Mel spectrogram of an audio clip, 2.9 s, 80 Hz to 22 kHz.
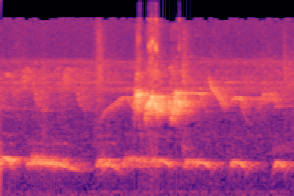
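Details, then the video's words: Spotted dove with a six-note call, 'hậu 3' ending. A clear phrase of low, husky coos, the first drawn out and the last short and clipped, with faint high twittering of other birds behind. "chim cu gáy 6 tiếng ( hậu 3)"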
